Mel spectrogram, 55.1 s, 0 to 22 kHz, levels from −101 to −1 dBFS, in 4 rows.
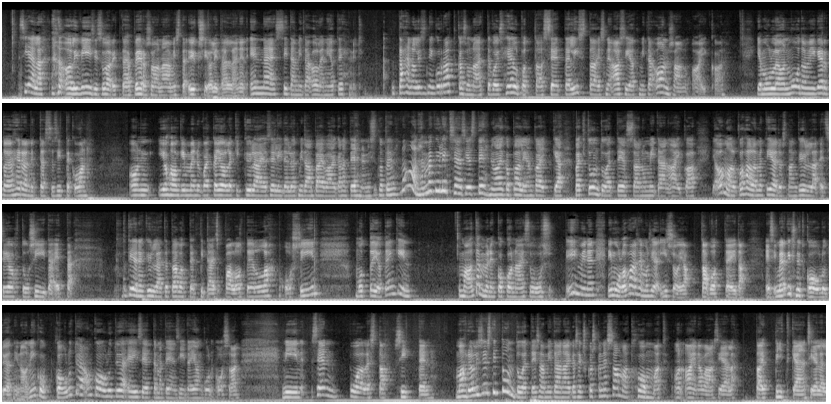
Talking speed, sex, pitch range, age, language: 160 wpm, female, 185-240 Hz, 20-39, Finnish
